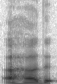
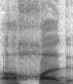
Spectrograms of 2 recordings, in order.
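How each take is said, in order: First: The h sound is light and plain. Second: The h sound is drawn out and stressed. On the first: The speaker calls it wrong. "अहद नहीं पढ़ना" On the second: The speaker calls it right. "मैं जानबूझ के सिखाने के लिए या उसको वाज़ेह करने के लिए खींच रहा हूँ"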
